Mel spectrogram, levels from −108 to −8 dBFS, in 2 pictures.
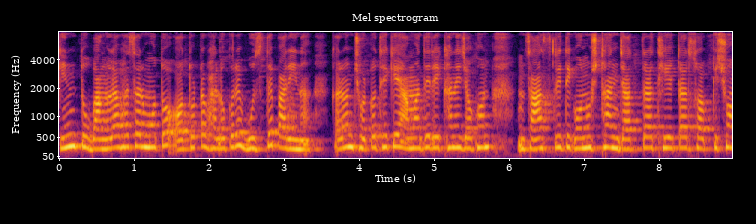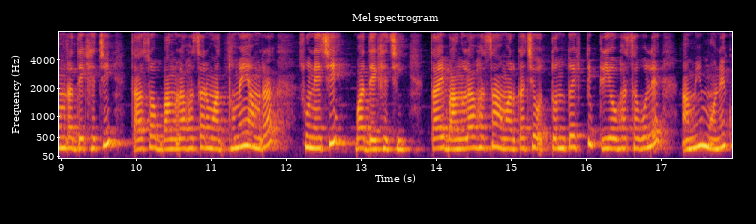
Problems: background sounds at intervals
